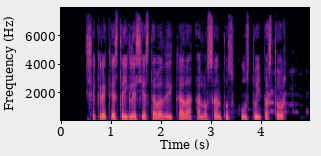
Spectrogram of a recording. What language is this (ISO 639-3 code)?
spa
